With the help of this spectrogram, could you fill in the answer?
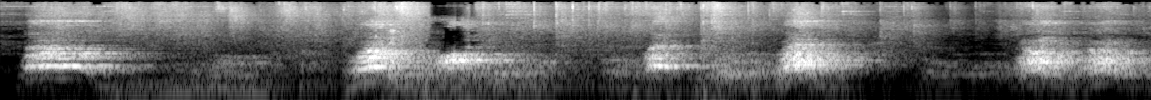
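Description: Dogs bark loudly at a neighbor in a run of sharp, insistent barks, about five or six over a few seconds, coming in irregular bursts with no talking.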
